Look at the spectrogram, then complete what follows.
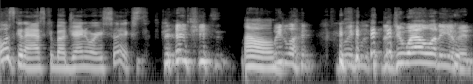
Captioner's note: laughs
